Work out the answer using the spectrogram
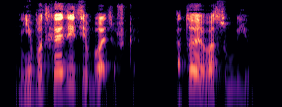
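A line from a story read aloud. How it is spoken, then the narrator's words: Calm. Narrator (Russian): сказал Стремглав спокойно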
